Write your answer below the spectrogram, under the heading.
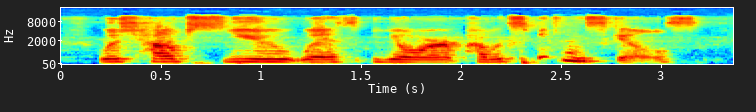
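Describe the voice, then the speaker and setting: At a fairly slow pace, a woman speaks in a somewhat breathy voice at a medium pitch. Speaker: event moderator. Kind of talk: virtual event introduction.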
